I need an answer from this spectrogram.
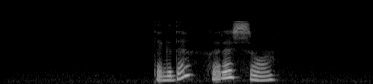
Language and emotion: Russian, positive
